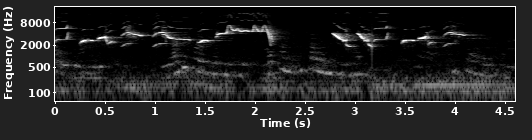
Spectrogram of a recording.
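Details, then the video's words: Oriental magpie-robin song played as a lure to prompt competition birds to sing: rich varied whistles, slurred notes and sharp downward sweeps in quick bursts, with short pauses between phrases and a faint low hum beneath. "Pancingan Untuk Kacer Lomba Agar Cepat ON Dan Gacor Konslet Di Gantangan"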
